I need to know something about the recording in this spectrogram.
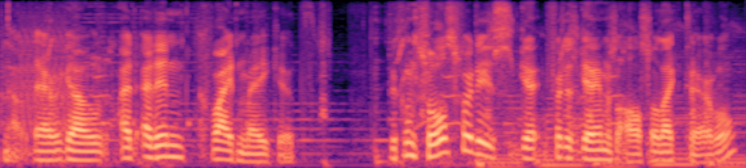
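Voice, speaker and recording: A man giving casual live commentary as he plays a game, halting and distracted. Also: medium pitch, very animated. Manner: halting, distracted while playing. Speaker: speedrunner. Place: live gaming marathon at a hotel event. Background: faint game music.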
